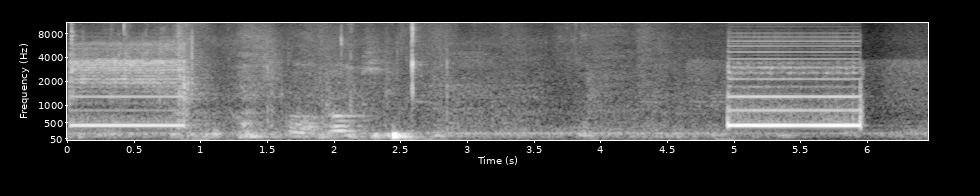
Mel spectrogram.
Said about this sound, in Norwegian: Ring en venn. Høyttaler, da.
